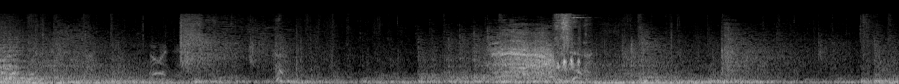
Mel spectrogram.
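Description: An Incendio fire spell cast in Hogwarts Legacy flares as a swelling whoosh and crackling burst mid-scene, set among combat clatter and background game sounds, with voices shouting over the action.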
